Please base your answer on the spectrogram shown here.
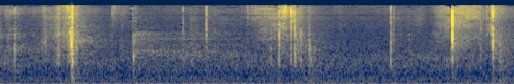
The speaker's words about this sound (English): That's me peeling the blue tack off. Don't want to get all the pictures stuck together.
